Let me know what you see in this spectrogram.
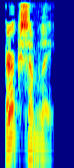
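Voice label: "irksomely", British English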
